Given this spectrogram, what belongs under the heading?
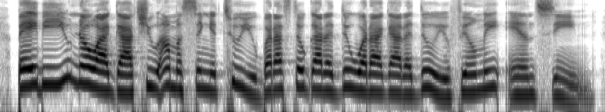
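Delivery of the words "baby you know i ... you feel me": mocking put-on American street accent.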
